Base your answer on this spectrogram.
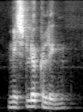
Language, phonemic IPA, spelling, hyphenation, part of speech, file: Dutch, /ˌmɪsˈlʏ.kə.lɪŋ/, mislukkeling, mis‧luk‧ke‧ling, noun, Nl-mislukkeling.ogg
- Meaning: failure, loser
